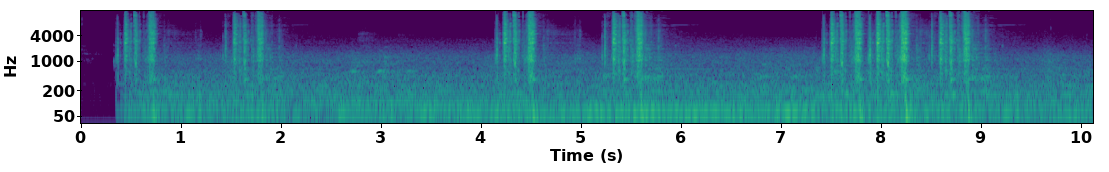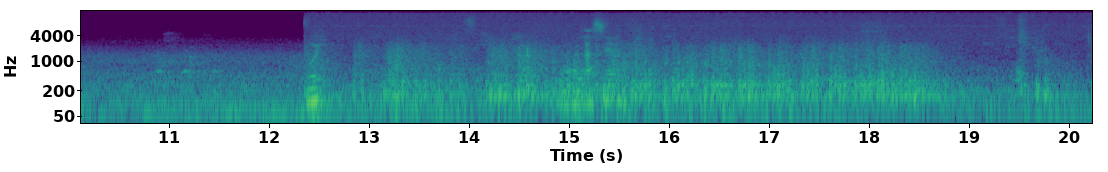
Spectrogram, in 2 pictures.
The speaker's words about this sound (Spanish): escuchemos el estreno mundial por la radio, aquí mismo, la radio UNAM, en este preciso momento de la pieza Pendulum por Ayotzinapa, música acusmática para 20.2 canales, en su versión aquí para dos canales estéreo.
